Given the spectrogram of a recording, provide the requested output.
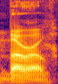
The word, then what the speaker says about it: borough: buroughs we don't talk about the burrow of kangnam for example we normally talk about kangnam District but it means the same thing b o r o u g h however in some American pronunciations you will hear burrow complaints about bed bucks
